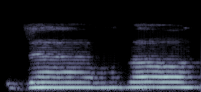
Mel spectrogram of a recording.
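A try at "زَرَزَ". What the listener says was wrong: Oh, belum dapat zal dengan zanya. Kalau za-nya ujung lidahnya ada di ujung gigi seri atas. Tapi kalau zai-nya ujung lidahnya di antara gigi seri atas dan bawah.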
